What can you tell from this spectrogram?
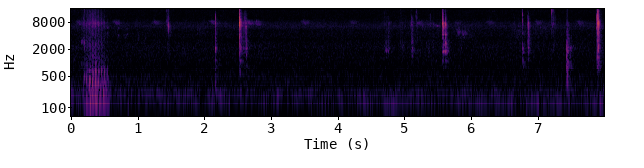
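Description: Great tit at a feeding table: sparse sharp clicks and ticks of its beak and feet on the seed tray and dish, over near silence, with a short soft rustle at the very start.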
